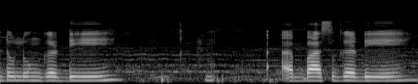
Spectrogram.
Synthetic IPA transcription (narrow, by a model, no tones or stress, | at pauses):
ɖuluŋɡəɖie | basɡəɖie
